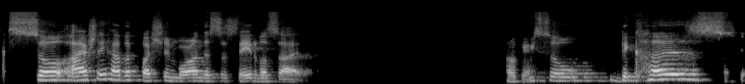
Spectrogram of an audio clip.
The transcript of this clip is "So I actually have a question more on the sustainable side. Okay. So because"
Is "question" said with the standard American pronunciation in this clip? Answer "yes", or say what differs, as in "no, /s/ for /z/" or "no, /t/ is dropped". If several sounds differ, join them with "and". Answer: yes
